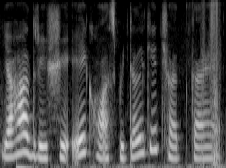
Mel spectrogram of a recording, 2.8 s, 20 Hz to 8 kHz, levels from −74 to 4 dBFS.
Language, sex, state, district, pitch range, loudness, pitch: Hindi, female, Jharkhand, Ranchi, 210-275 Hz, -18 LUFS, 230 Hz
